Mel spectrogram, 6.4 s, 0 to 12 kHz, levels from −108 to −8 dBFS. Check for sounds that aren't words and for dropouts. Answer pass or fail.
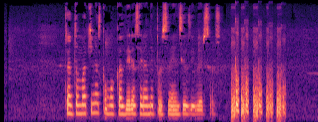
fail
